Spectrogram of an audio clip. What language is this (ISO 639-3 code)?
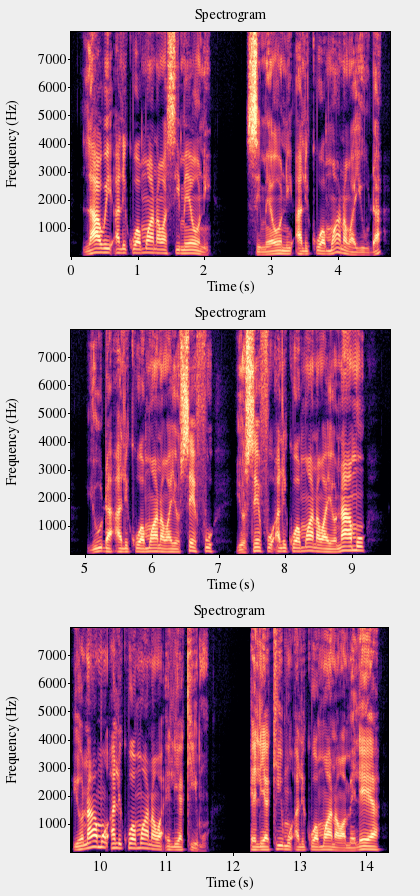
swa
